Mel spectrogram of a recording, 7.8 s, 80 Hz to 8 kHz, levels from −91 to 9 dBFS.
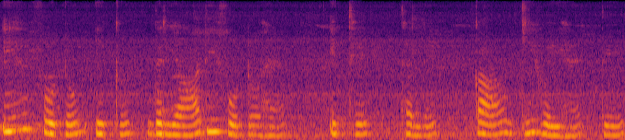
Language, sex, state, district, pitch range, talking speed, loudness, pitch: Punjabi, female, Punjab, Pathankot, 195-225 Hz, 105 wpm, -18 LUFS, 215 Hz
